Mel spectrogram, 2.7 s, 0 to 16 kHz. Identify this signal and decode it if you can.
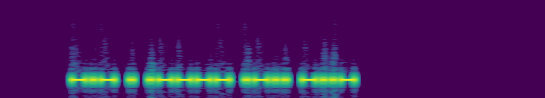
Morse code, heard as a keyed tone, about 52 wpm, 700 Hz. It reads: KE1LX
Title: USA Call Signs - 3x Character Spacing - 50wpm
